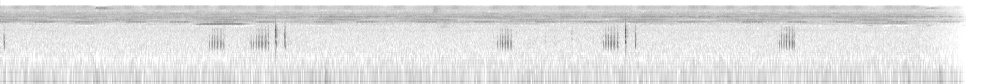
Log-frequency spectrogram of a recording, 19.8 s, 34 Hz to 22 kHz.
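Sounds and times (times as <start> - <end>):
Cabrera's slender-legged treefrog clucking calls in the Ecuadorian Amazon: 0.0 - 0.2, 4.0 - 5.9, 9.8 - 13.7, 15.2 - 16.1
high-pitched insect drone in the Ecuadorian Amazon: 0.0 - 19.3.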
